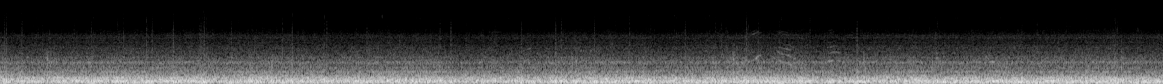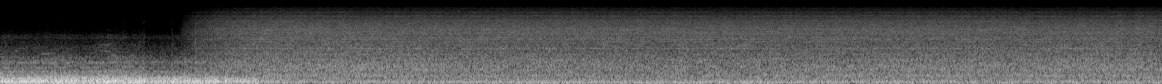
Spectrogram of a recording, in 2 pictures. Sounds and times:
Fixed-wing aircraft, airplane: 0:00.0 - 0:23.2.

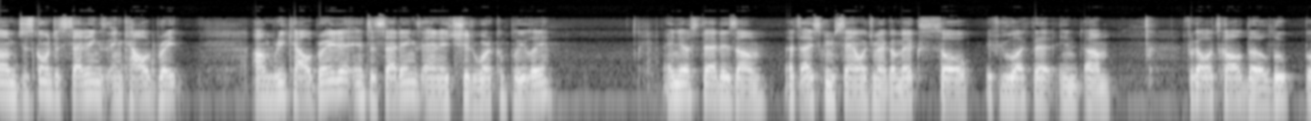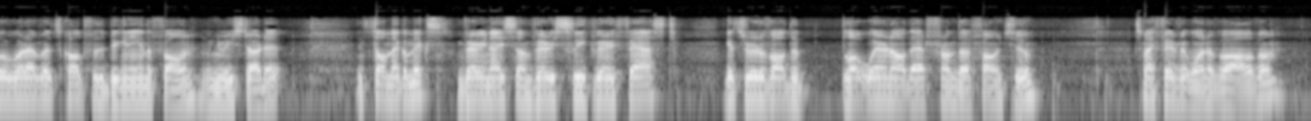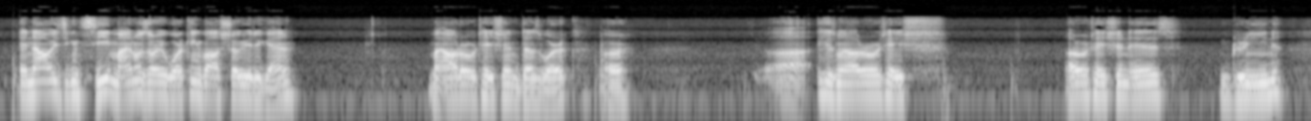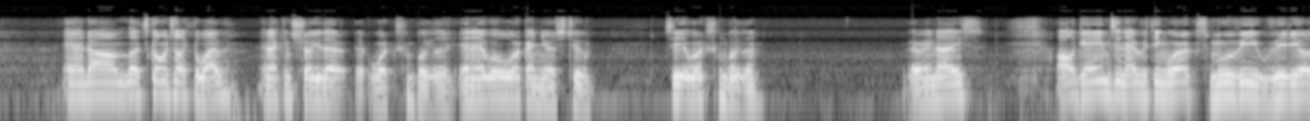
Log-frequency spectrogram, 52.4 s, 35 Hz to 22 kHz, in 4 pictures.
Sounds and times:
Speech: 0:00.0 - 0:01.9, 0:02.5 - 0:05.6, 0:06.4 - 0:16.0, 0:16.7 - 0:23.7, 0:24.5 - 0:29.3, 0:30.5 - 0:32.6, 0:33.7 - 0:35.8, 0:36.9 - 0:39.1, 0:40.0 - 0:45.4, 0:46.0 - 0:47.0, 0:48.4 - 0:49.2, 0:49.8 - 0:52.4.

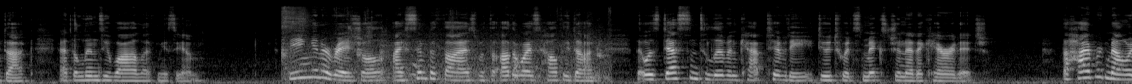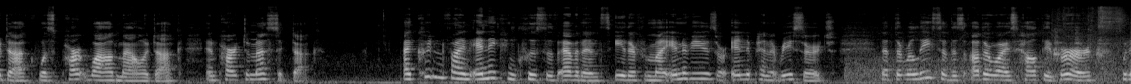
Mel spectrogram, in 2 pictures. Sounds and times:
Speech: 0:00.0 - 0:02.1, 0:02.8 - 0:09.9, 0:10.6 - 0:14.5, 0:15.4 - 0:22.6.

